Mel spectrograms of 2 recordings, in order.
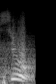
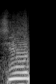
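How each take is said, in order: First: Short "स्यू", clean s and y-glide; brisk "syoo" for "स्यू", not dragged; corrected pronunciation. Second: Loud, high, stretched "स्यू" as the mistake; mock the pupils' "स्यू", dragged out towards "shyoo"; exaggerated long "स्यू", raised and loud; wrong pronunciation. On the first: Shown as a demonstration. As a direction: model "स्यू" as one quick syllable. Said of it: "नहीं रे, स्यू". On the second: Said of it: "स्यू नहीं रे".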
